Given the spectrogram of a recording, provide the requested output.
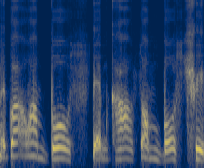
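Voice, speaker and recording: In a Jamaican accent, a woman speaks at a medium pitch. Her intonation is lively and her pace very slow. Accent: Jamaican patois. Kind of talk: voicemail message to a friend. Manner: animated, comedic storytelling.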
